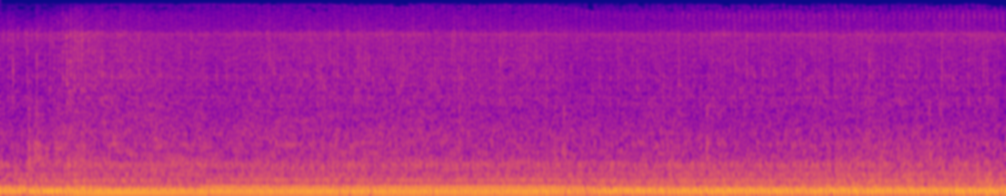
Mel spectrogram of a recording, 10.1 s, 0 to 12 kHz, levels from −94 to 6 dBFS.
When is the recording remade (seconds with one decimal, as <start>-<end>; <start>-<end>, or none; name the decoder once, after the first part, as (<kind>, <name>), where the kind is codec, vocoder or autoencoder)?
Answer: none

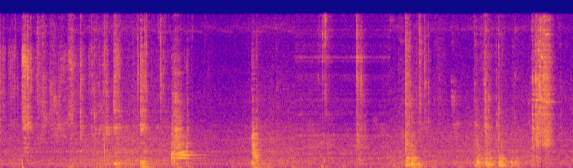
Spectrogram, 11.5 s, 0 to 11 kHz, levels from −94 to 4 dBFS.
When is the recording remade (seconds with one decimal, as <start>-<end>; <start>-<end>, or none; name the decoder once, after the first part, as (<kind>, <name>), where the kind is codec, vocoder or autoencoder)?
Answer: 5.9-7.8 (codec, SNAC)

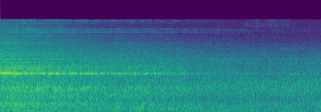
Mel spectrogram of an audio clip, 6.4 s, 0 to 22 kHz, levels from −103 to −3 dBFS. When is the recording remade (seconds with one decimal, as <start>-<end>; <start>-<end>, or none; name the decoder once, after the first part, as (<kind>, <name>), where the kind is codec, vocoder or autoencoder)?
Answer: 4.9-5.8 (vocoder, WaveNeXt)

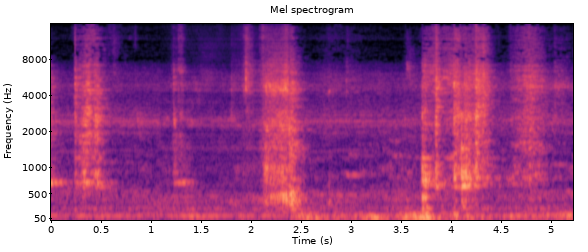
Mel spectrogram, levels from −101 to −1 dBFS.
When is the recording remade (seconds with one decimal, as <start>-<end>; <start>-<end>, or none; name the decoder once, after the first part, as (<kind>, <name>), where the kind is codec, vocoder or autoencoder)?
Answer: 1.1-2.4 (codec, SNAC)

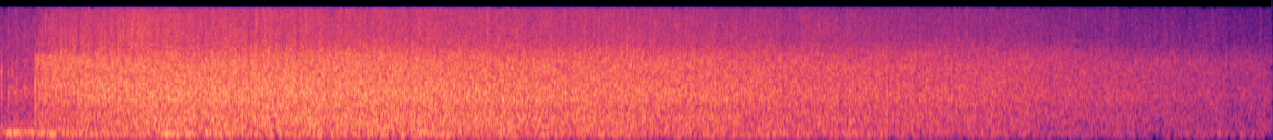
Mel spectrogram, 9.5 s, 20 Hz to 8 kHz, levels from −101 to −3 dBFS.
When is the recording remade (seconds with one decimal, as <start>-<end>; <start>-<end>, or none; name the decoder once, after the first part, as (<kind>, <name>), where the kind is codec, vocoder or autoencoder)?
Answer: 1.7-3.1 (vocoder, BigVGAN v2); 4.1-9.5

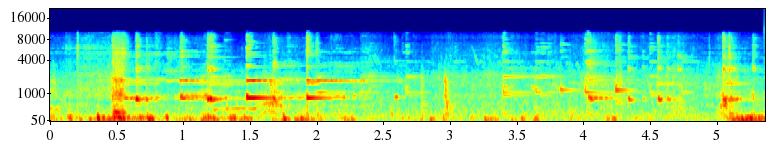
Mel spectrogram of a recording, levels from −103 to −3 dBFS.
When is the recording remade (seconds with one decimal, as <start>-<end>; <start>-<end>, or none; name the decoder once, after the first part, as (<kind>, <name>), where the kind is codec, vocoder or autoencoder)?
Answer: 0.0-1.2 (codec, SNAC); 1.7-2.4; 4.9-5.4

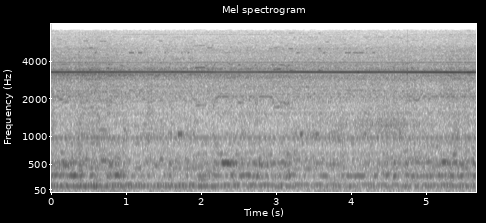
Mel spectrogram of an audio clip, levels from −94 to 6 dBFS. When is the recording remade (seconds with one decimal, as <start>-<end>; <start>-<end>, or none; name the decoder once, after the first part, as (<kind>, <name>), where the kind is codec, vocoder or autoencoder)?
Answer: none

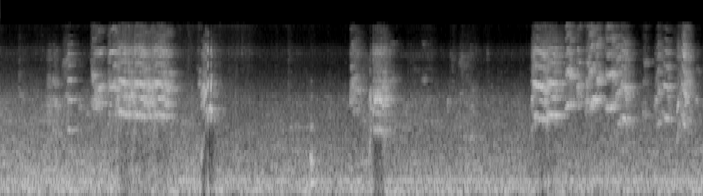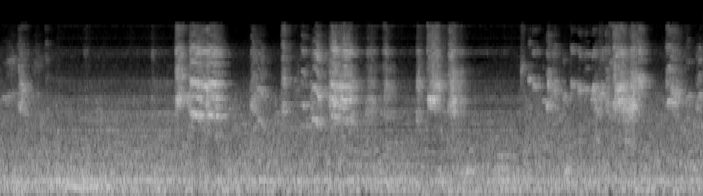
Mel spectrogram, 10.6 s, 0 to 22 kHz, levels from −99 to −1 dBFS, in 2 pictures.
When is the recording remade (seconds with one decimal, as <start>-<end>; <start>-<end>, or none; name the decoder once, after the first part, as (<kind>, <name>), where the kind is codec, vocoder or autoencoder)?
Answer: 5.7-6.6 (codec, SNAC); 7.9-9.2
